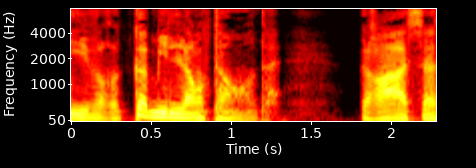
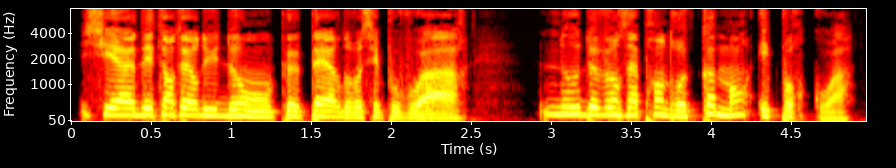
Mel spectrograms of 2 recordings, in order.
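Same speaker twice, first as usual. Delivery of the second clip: high-pitched, measured woman ruler; high, authoritative council voice; haughty ruling sorceress; 8 semitones higher than usual. A narrator's reading. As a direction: speak as a high-voiced, cautious sovereign.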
